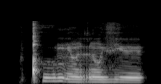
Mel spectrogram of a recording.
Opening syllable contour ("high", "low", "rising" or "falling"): high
